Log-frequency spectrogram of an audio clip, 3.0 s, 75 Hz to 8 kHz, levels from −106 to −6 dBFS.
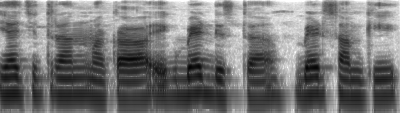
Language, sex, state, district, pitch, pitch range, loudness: Konkani, male, Goa, North and South Goa, 155 Hz, 145-165 Hz, -18 LUFS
